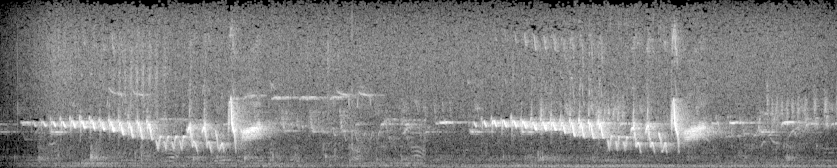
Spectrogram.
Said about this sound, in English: Birds from Flanders sing a song which ends with a particular flourish, which Flemish finch keepers, known as finconeers, call a suskeviet. Have a listen to this and see if you can pick it up.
